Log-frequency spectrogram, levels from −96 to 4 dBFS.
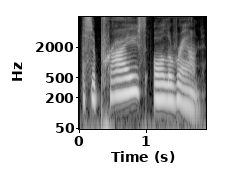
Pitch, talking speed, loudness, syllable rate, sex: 190 Hz, 125 wpm, -15 LUFS, 4.2 syllables/s, female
